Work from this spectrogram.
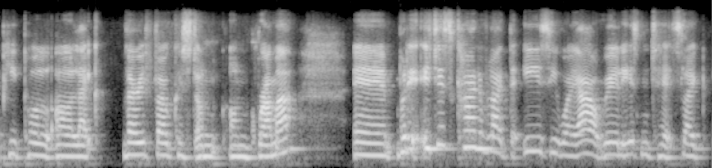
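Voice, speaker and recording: A woman from the English Midlands with an accent mixing Midlands and London English, a chatty English teacher answering interview questions. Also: medium pitch. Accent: mix of Midlands and London English. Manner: chatty, uses fillers like "kind of" and "like". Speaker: guest English teacher and pronunciation coach. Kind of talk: casual video-call interview.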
